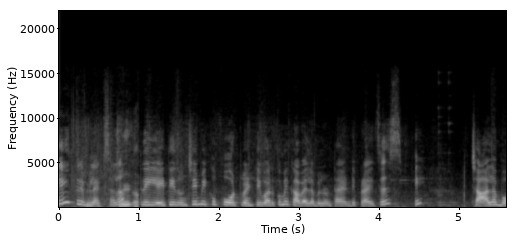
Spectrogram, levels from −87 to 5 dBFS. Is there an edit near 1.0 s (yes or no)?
yes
